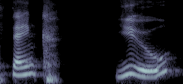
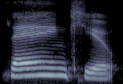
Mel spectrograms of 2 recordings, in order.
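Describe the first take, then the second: First: There is a pause after the k sound. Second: The k sound links straight into you. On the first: The speaker calls it wrong. "I have to put a pause because of that strong K sound" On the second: The speaker calls it right. "if I transfer the sound, ... I can say it without a pause"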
